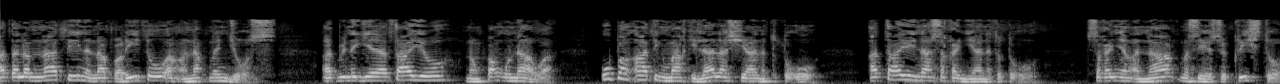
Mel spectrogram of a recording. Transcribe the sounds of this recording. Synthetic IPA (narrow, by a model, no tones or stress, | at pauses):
ʔɐt̪ɐlamnaːt̪ɪnːɐnaːpɐɾiːt̪o̞ʔɐŋɐnak̚nɐŋd͡ʒo̞̰s | ʔɐt̪̚bɪnɪɡjanɐt̪aːjo̞nɐŋpɐŋʊnaːwɐ̰ʔ | ʔuːpɐŋʔaːt̪ɪŋmaːkɪlaːlɐʃanɐt̪̬ʊt̪o̰ʔo̞ | ʔɐt̪ːaːjo̞jnaːsɐkɐɲːanɐt̪ot̪o̰ʔo̞̰ | sɐkɐɲːaŋɐnak̚nɐs̬ɪhɛsʊkɾist̪o̞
